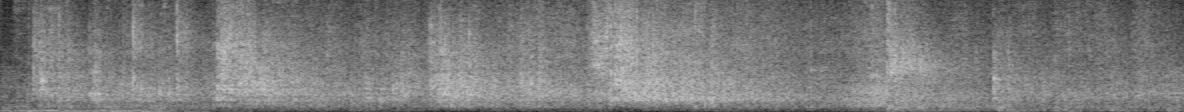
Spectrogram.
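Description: Ice hockey play on an indoor rink: skate blades scraping and carving on the ice in repeated short swishes, mixed with thuds and knocks of sticks and puck. Arena music fades out within the first second as play begins.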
